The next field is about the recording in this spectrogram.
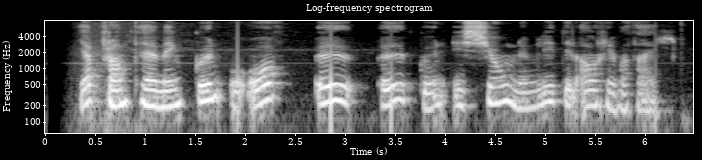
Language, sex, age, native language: Icelandic, female, 60-69, Icelandic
